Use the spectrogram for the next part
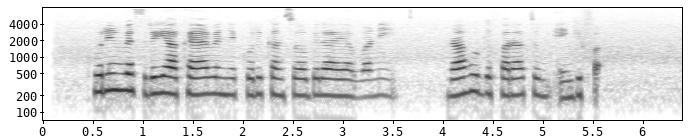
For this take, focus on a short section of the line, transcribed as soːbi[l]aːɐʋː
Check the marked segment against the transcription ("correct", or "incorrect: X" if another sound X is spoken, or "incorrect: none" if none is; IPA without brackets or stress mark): incorrect: ɾ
